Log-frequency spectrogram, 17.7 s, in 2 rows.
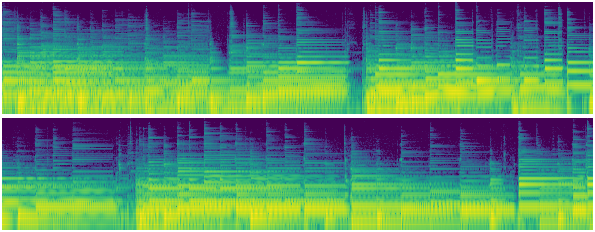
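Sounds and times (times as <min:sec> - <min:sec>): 
Maingard 000 12c Brazilian rosewood guitar playing: 0:00.0 - 0:17.7.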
